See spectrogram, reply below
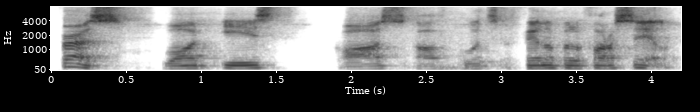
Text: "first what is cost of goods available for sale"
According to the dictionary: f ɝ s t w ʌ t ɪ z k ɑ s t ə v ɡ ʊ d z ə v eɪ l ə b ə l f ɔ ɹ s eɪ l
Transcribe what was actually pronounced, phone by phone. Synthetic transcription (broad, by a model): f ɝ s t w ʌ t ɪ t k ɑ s ə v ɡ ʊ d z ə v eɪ l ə b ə l f ɔ ɹ s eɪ l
